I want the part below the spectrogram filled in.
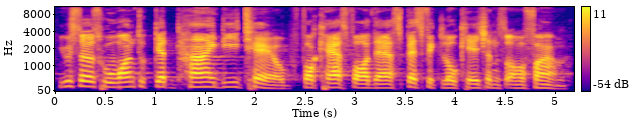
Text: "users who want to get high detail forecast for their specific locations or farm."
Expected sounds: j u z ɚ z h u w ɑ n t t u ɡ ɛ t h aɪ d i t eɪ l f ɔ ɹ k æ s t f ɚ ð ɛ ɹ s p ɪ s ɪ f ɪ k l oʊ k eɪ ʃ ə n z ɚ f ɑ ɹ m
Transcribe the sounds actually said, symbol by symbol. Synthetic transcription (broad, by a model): j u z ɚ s h u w ɑ n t t u ɡ ɛ t h aɪ d i t eɪ l f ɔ k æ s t f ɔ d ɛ s p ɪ s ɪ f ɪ k l oʊ k eɪ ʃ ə n s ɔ f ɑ m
